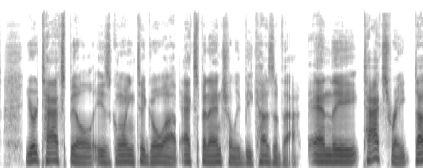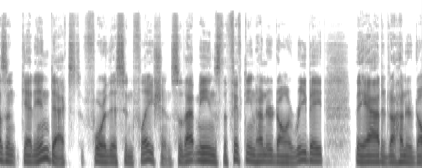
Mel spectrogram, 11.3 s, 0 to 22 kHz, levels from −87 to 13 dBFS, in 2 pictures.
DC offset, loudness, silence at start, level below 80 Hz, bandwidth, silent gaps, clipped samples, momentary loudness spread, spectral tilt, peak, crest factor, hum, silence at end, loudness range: under 0.1%; -22 LUFS; 0.05 s; -54 dBFS; 16.5 kHz; none; under 0.1%; 8 LU; -5.5 dB/octave; -2 dBFS; 20 dB; none; 0 s; 2 LU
